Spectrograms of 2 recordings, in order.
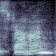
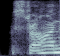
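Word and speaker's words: Strachan: Like Strahan is spelled like S-T-R-A-C-H-A-N. Ian Strahan, yeah.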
